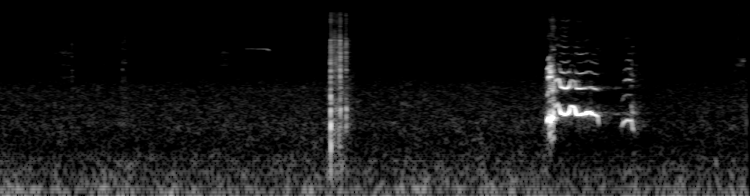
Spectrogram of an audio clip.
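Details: Shiba Inu dog standing guard at an icy puddle, barking and growling to keep its owner from crossing; one short wavering, tonal yelp rises and dips midway, after a sharp click, over steady low rumbling background noise.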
